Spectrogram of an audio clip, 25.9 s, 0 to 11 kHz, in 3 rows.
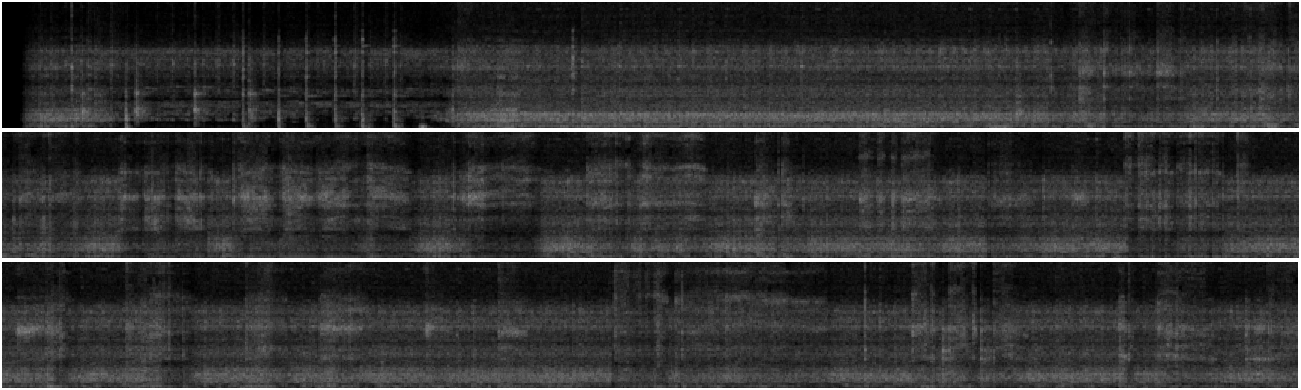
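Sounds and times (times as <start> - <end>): woodworking machine running: 0.2 - 25.9
woodworking tool strokes: 2.6 - 25.9.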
